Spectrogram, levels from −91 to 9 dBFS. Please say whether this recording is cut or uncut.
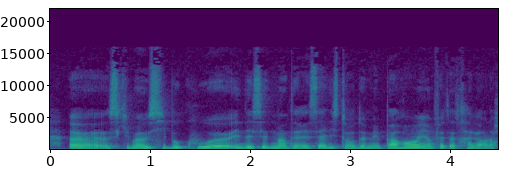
uncut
